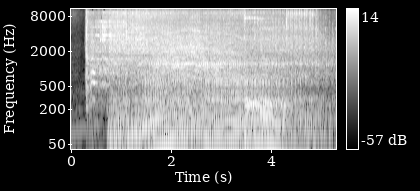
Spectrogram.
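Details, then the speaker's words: Generac XG10000E portable generator after two years unused, carburetor rebuilt, fuel solenoid replaced and sooty spark plugs cleaned: it catches with a roar, runs rough for seconds, then fades out. Starts then stalls. "you know when the chokes on it'll start just for a second but it will not continue to run you can hear it it starts to fire and then nothing"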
